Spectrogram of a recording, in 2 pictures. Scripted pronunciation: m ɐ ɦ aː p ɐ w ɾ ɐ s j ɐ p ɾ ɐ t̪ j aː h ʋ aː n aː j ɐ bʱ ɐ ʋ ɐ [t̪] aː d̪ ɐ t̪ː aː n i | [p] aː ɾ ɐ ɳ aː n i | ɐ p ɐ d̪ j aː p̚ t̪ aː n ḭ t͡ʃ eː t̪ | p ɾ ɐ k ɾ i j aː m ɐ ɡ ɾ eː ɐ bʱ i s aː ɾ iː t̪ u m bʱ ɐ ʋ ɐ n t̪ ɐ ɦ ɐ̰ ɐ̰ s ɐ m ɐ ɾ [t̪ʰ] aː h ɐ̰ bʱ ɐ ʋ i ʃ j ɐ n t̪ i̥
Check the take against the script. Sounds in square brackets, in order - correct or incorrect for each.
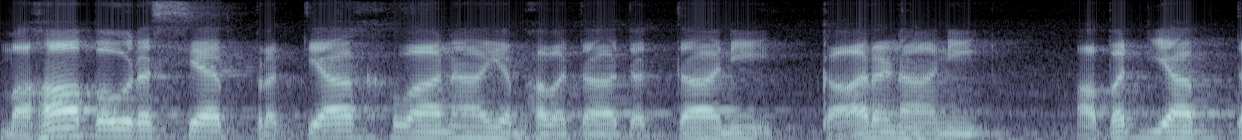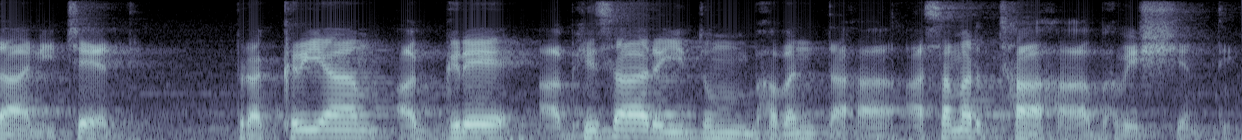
correct, incorrect: k, correct

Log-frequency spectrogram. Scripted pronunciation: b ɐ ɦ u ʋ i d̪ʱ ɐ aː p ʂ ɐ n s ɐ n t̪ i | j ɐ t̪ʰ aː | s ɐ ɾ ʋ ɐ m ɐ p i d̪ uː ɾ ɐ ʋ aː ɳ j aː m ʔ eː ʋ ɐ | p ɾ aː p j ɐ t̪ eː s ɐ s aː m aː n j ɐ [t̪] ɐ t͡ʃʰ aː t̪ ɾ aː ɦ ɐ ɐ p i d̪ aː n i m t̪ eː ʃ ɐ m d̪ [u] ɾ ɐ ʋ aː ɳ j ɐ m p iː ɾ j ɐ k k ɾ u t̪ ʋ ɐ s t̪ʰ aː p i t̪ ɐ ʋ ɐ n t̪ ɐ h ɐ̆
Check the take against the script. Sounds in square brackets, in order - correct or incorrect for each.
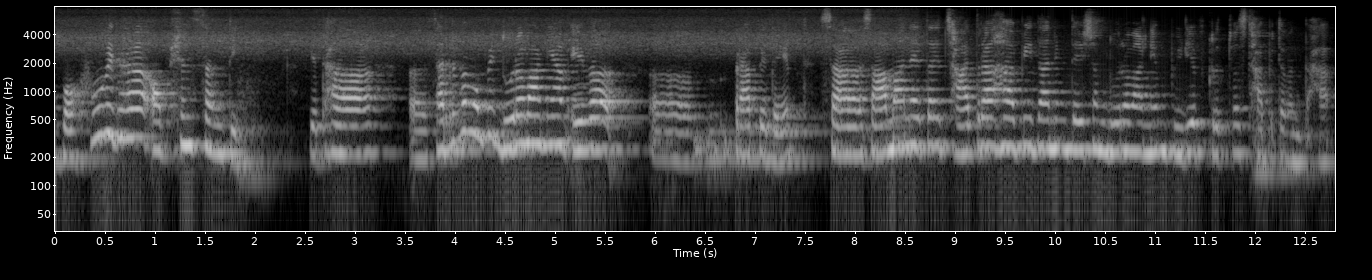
correct, incorrect: uː

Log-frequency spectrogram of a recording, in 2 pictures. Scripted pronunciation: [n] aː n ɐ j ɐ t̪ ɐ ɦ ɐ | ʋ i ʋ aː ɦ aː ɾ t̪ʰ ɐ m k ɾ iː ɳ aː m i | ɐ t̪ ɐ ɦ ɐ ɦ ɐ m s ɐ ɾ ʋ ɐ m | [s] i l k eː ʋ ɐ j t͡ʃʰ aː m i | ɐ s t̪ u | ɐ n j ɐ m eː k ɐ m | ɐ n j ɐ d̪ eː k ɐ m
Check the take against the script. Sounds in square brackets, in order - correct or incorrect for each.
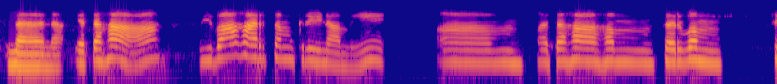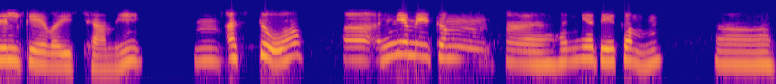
correct, correct

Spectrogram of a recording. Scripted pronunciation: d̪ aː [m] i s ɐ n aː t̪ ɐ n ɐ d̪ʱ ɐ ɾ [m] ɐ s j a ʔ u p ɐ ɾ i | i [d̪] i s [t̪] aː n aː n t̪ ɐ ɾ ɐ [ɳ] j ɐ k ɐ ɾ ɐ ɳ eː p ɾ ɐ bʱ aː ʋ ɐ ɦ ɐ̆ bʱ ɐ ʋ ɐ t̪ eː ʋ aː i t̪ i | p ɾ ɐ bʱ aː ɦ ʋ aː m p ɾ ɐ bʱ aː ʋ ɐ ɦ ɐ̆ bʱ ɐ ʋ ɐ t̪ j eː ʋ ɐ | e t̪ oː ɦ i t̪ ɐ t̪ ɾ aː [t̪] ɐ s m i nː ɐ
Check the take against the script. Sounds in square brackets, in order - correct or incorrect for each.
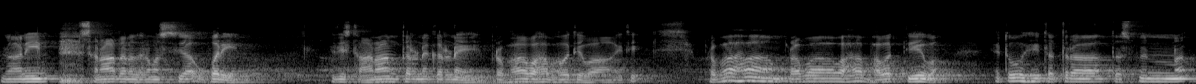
incorrect: n, correct, incorrect: t̪, incorrect: t̪ʰ, correct, correct

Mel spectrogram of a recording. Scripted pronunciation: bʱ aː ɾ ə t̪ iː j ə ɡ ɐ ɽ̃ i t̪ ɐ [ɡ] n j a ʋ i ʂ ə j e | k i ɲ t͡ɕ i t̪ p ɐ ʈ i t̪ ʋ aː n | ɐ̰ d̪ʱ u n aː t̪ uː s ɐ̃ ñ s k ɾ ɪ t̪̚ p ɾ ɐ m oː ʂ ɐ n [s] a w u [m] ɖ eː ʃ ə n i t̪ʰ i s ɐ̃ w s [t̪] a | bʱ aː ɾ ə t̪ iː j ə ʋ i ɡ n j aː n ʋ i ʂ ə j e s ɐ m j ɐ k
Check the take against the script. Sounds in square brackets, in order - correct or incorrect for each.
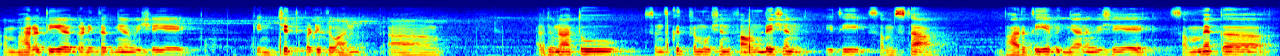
correct, incorrect: f, incorrect: ɳ, incorrect: t̪ʰ

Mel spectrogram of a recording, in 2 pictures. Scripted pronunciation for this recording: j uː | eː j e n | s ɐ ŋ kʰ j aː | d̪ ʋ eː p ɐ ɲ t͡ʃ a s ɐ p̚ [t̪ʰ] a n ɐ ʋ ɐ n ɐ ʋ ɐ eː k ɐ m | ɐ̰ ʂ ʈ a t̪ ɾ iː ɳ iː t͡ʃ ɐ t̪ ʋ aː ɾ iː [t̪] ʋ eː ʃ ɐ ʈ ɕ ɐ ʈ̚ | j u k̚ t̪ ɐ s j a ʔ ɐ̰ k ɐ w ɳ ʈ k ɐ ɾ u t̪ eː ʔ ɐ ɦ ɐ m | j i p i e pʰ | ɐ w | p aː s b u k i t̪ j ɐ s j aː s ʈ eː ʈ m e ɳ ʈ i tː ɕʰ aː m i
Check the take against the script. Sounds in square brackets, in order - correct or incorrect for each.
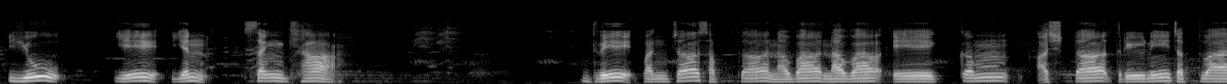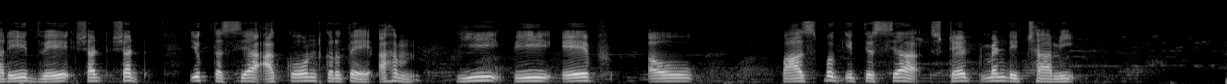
incorrect: t̪, incorrect: d̪

